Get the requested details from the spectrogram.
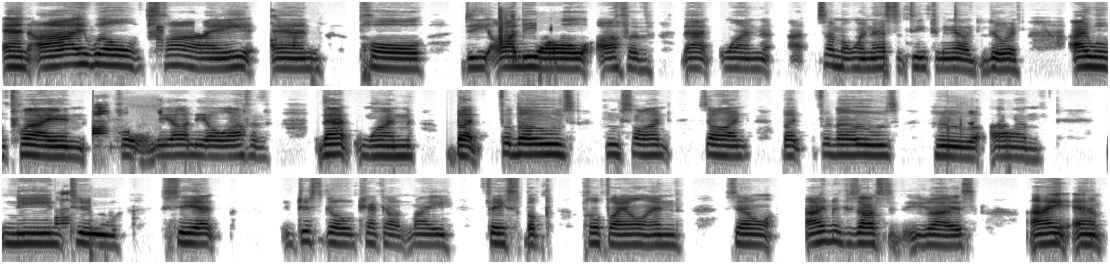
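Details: Dysarthria in a woman born with cerebral palsy (congenital).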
